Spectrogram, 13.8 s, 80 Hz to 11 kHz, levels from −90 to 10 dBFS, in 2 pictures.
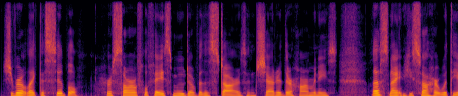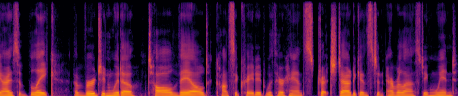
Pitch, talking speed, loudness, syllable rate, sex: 175 Hz, 180 wpm, -20 LUFS, 5.1 syllables/s, female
